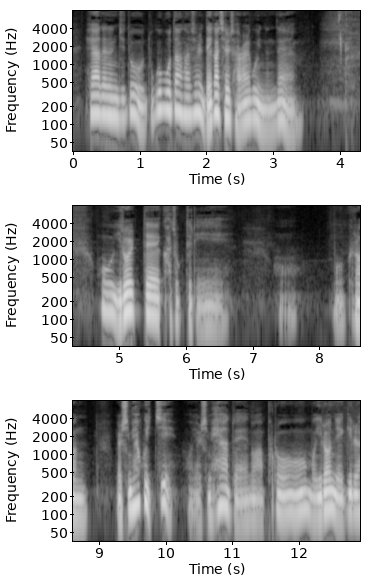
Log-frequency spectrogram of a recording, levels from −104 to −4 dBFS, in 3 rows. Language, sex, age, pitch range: Korean, male, 40-59, 90-125 Hz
